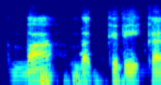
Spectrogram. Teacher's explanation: जब दोनों होंठ पूरी तरह से जुड़ते हैं तब बा बकरी का निकलता है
